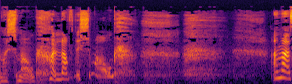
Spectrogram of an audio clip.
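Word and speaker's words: shemagh: I love this shemaug.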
